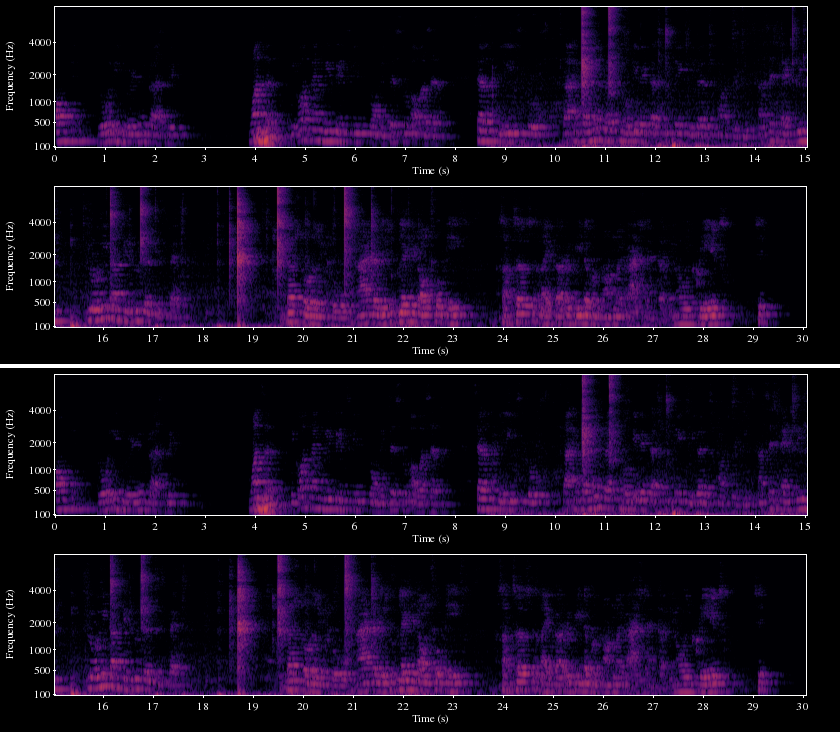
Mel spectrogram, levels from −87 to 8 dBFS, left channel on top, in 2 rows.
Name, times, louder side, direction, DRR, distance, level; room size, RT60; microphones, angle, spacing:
voice 1, 0.0-2.6 3.9-4.3 4.7-7.9 8.4-9.8 10.1-17.7, left 1 dB, 20° right, -7 dB, 0.6 m, -55 dB
voice 2, 3.9-4.3 19.3-29.2, left 2 dB, 70° right, -7 dB, 1.3 m, -51 dB
Hands, 8.6-22.6, left 2 dB, 55° left, 0.5 m, -49 dB
sound 1, 9.0-11.7 12.0-16.5 16.8-27.0, left 1 dB, 40° right, 1.0 m, -68 dB
4.1 x 2.4 x 2.3 m, 0.95 s
head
